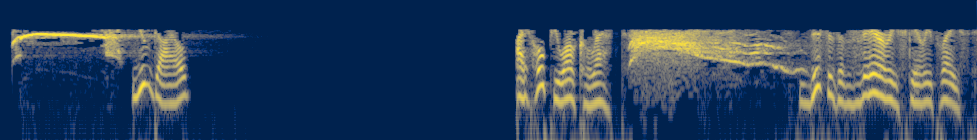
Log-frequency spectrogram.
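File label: House of Horrors, Answering Machine Messages; House of Horros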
